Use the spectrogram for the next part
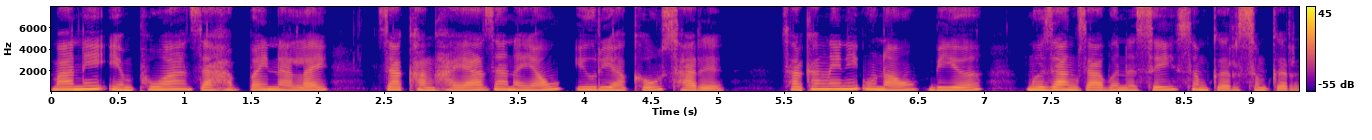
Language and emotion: Bodo, neutral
